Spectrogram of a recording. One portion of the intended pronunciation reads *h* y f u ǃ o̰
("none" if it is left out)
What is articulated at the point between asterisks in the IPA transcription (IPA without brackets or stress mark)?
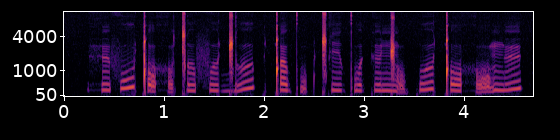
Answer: h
